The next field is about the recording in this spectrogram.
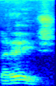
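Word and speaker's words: ריש: A maneira que nós pronunciamos ela é Reish, em aramaico.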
